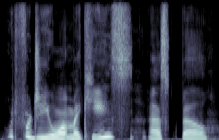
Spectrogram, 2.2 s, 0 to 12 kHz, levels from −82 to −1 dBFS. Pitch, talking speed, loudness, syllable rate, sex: 255 Hz, 245 wpm, -19 LUFS, 5.1 syllables/s, female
